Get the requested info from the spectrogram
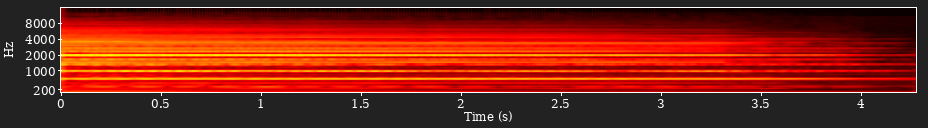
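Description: The band's final chord, electric guitar and bass among it, held and ringing out, slowly fading away as the song ends.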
